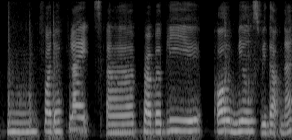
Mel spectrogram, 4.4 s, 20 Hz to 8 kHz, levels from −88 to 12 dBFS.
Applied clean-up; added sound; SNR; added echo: neural mask model RNNoise.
